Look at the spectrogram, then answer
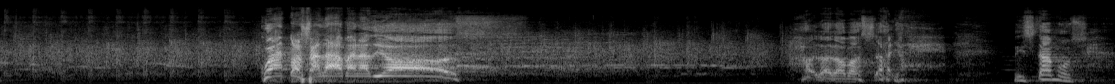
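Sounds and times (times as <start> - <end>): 
audience applause: 0.0 - 8.4
speech: 2.6 - 4.7, 8.0 - 9.2, 10.2 - 11.0.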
